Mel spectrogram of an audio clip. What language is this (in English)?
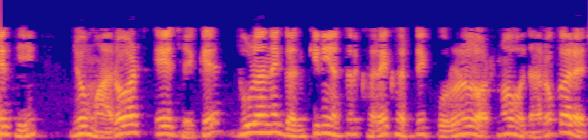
Gujarati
